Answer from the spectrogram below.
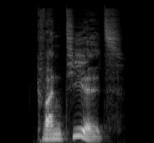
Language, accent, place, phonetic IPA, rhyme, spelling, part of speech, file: German, Germany, Berlin, [kvanˈtiːls], -iːls, Quantils, noun, De-Quantils.ogg
- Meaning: genitive singular of Quantil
